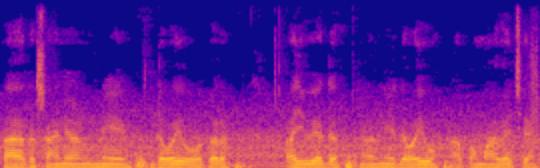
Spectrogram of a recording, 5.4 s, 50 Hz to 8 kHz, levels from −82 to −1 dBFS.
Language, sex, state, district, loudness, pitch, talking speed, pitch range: Gujarati, male, Gujarat, Gandhinagar, -17 LUFS, 130 Hz, 110 wpm, 125-130 Hz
